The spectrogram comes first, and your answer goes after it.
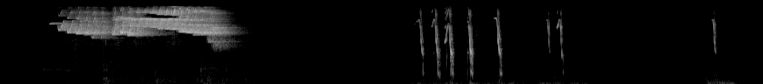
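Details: Squirrel monkey opening with one loud, drawn-out, piercing high peep lasting about two seconds, then after a pause a scatter of quick, thin chirps in short clusters; otherwise silent.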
